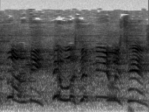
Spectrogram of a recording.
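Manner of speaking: put-on high, loud little-boy protest; panicked child's wail, hammed up; pleading child. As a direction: imitate a kid blaming someone else to mom. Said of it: "He goes".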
